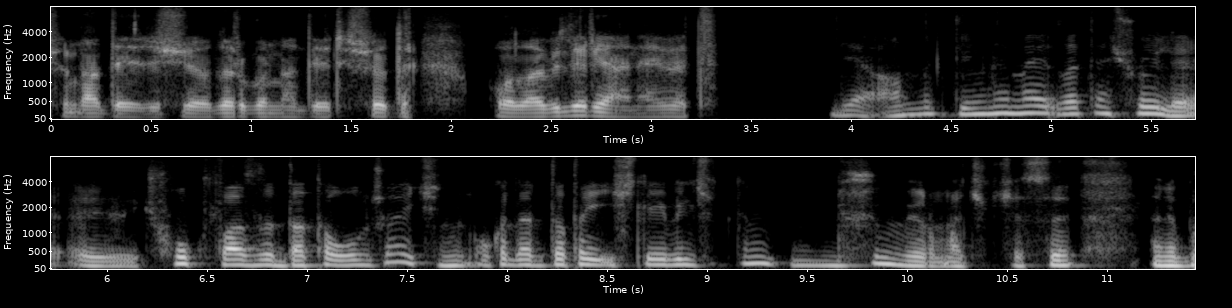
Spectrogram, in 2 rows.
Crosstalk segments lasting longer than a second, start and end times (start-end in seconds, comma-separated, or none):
none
